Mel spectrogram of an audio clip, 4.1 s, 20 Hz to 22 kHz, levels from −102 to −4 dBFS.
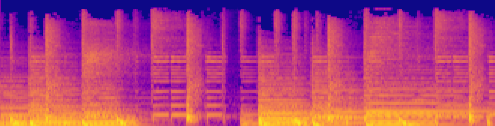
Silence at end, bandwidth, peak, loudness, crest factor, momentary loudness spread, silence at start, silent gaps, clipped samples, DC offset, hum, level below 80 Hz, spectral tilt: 0 s; 17 kHz; -4 dBFS; -21 LUFS; 16 dB; 7 LU; 0 s; none; under 0.1%; under 0.1%; none; -26 dBFS; -6 dB/octave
